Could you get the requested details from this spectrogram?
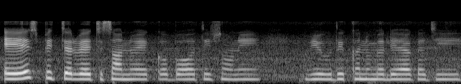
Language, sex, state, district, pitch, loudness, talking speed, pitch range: Punjabi, female, Punjab, Kapurthala, 240 Hz, -18 LUFS, 180 wpm, 235-245 Hz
